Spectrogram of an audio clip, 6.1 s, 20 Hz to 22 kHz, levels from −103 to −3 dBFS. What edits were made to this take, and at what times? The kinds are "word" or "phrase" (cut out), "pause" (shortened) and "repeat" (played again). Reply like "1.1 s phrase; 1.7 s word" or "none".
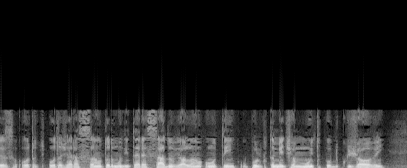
3.6 s pause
